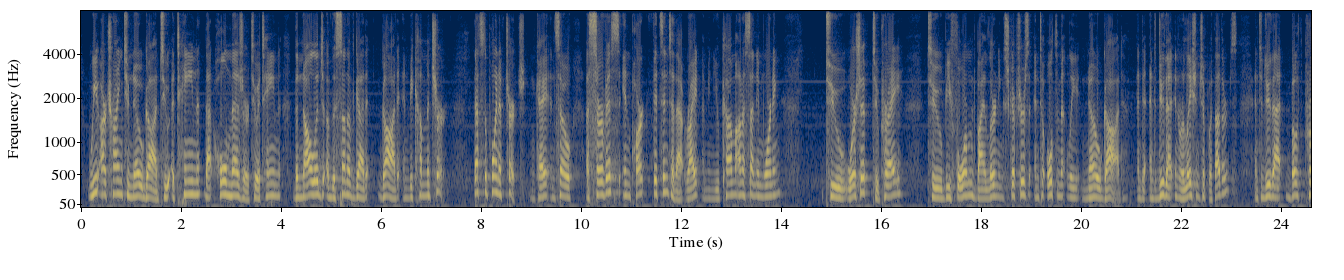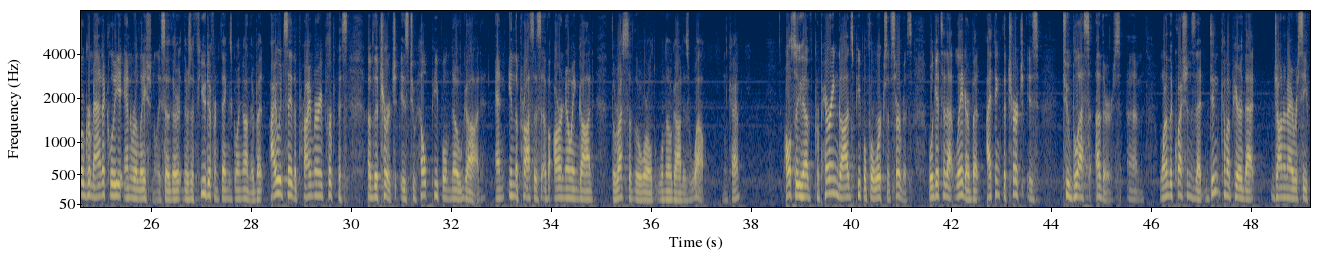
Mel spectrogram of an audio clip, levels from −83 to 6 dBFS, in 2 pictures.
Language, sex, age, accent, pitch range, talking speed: English, male, 20-39, American, 140-185 Hz, 200 wpm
